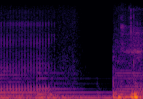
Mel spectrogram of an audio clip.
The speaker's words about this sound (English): Today's episode will have the background of my cat purring because uh, she's so cute, and uh, but she always makes this noise like a little little engine that she starts every time we are.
